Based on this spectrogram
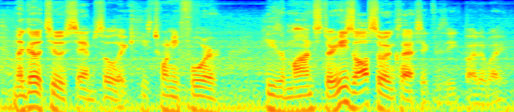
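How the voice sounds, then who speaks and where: Very fast speech from a man with an American accent, fairly low in pitch and lively in intonation, over noticeable background noise and audible room echo. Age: 40s. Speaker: vlogger, shift worker and amateur bodybuilder. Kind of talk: casual monologue vlog. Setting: in a car after a shift.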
